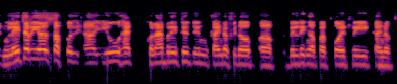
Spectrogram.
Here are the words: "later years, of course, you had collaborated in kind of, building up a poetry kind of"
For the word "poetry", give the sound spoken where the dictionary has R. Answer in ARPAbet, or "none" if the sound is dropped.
R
